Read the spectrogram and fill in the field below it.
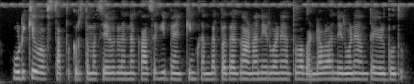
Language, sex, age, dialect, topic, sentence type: Kannada, male, 18-24, Central, banking, statement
